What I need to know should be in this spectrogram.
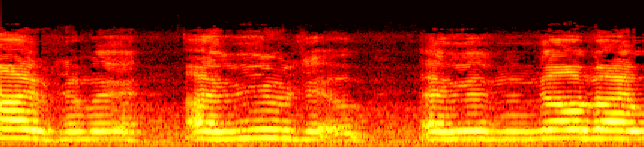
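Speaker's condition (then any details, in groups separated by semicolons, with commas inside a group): Speech impairment after birth surgery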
